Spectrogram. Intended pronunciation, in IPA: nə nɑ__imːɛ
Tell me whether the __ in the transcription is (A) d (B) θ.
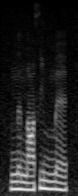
B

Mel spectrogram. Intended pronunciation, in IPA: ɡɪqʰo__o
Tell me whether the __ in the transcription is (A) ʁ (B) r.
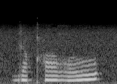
A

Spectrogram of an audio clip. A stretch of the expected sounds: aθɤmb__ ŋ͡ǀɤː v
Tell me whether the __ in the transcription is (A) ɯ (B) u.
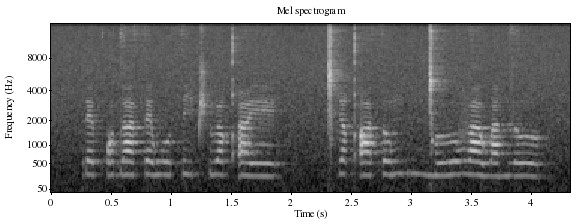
A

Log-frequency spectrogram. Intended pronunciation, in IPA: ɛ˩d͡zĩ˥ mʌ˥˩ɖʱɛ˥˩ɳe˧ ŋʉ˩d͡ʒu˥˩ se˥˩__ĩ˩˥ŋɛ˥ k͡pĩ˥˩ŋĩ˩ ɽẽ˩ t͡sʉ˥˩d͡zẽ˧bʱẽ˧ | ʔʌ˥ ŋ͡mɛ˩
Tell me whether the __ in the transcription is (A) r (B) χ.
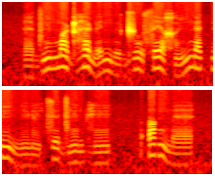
B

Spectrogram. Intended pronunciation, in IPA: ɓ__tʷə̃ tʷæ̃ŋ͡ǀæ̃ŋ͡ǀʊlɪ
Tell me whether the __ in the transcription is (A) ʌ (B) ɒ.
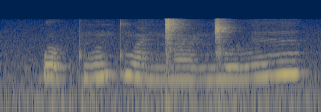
A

